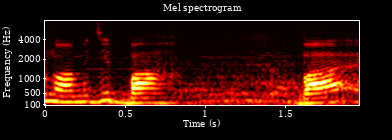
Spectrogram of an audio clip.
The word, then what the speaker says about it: Bach: Bar se pronuncia como se fosse um carioca dizendo a palavra bar.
